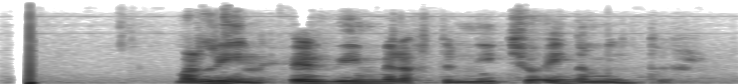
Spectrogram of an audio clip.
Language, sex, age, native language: Icelandic, male, 13, Icelandic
